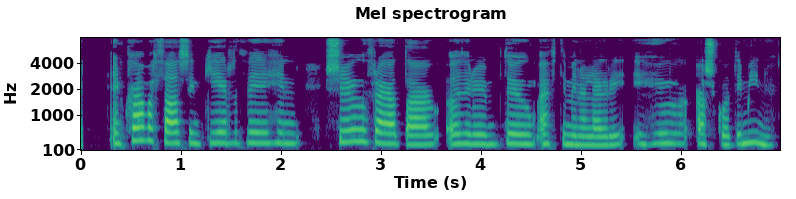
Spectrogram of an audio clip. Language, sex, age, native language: Icelandic, female, 16, Icelandic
